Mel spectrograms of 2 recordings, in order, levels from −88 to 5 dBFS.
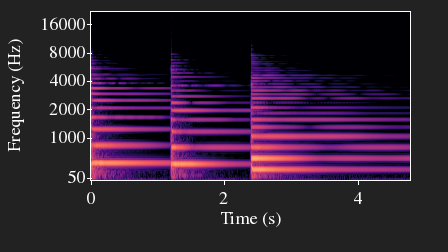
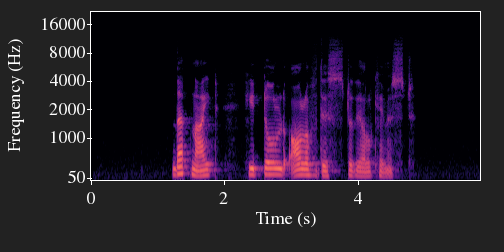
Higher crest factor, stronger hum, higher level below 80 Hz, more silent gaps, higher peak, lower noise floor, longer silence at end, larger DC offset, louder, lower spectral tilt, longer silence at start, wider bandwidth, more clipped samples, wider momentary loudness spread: about the same, 18 dB vs 20 dB; neither; first, -62 dBFS vs -70 dBFS; neither; first, -4 dBFS vs -12 dBFS; second, -42 dBFS vs -77 dBFS; second, 0 s vs 1.05 s; neither; first, -21 LUFS vs -30 LUFS; about the same, -6.5 dB/octave vs -7.5 dB/octave; second, 0 s vs 1.2 s; second, 8 kHz vs 10.5 kHz; neither; first, 22 LU vs 11 LU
